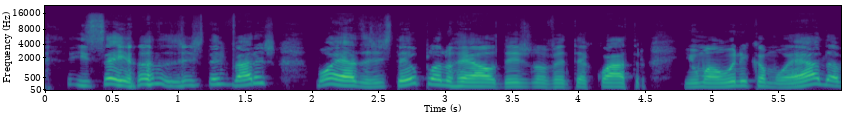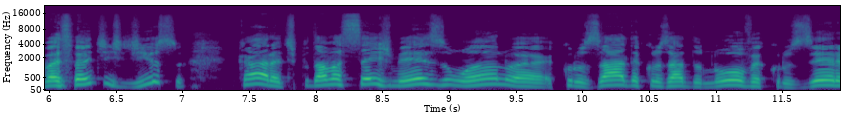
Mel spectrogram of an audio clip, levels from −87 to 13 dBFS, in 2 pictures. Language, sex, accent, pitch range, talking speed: Portuguese, male, Brazilian, 155-200 Hz, 185 wpm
